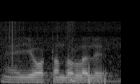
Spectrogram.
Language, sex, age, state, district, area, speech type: Malayalam, male, 45-60, Kerala, Alappuzha, rural, spontaneous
